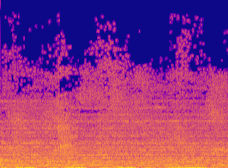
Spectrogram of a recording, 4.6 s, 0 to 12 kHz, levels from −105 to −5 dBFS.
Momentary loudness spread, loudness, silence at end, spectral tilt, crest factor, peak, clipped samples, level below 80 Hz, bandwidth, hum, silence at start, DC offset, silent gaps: 4 LU; -23 LUFS; 0 s; -5.5 dB/octave; 12 dB; -6 dBFS; under 0.1%; -20 dBFS; 9.4 kHz; none; 0 s; under 0.1%; none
